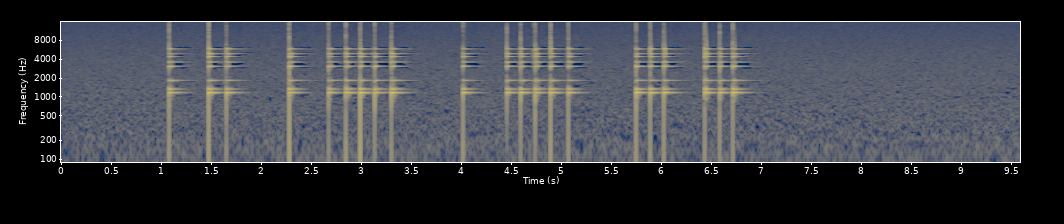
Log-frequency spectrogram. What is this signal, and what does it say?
Tap code, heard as taps on a metal pipe, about 6 knocks a second. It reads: BEEN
